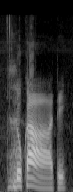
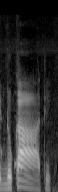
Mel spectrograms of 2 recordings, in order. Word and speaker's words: Ducati: motorcycle thanks to ducatti ducatti to be precise oh that's how you say it yes that's how the Italian say it okay duati duati don't say ducatti okay it hurts my ear say duti okay I will try not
